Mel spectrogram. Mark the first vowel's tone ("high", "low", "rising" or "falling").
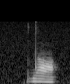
low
